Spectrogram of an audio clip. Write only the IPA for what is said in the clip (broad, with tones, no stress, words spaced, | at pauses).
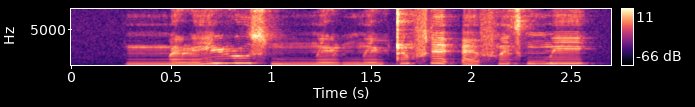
mːæ˩ɭẽ˥j ɭu˥s mːẽ˩ɭŋ͡mẽ˩ ʈə̃˥fɾɛ˥ ʔæ˩fɛ̃˥s ŋ͡mẽ˥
